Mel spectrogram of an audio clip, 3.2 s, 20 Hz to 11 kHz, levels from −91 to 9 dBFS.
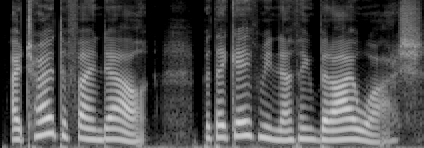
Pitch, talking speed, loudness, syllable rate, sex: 235 Hz, 225 wpm, -16 LUFS, 5.4 syllables/s, female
